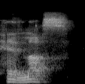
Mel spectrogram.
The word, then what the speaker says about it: Hallas: Ghost Cult Magazine welcomes in Marcus from Hallas. I hope I said that correctly. Thank you. Yeah, you can say however you want. We say Hallas.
